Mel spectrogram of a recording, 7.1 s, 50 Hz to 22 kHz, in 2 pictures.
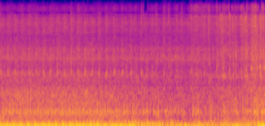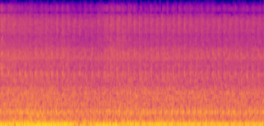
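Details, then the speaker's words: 1967 Ford Galaxie 500 V8 sitting since 2008, first run after revival: slightly uneven, lumpy idle that swells briefly; rough idle attributed to sitting so long, cause unconfirmed; it otherwise ran fairly well and the fuel pump works. "well folks she ran uh wind idle that's to be expected after sitting as long as it has uh it ran actually fairly good"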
